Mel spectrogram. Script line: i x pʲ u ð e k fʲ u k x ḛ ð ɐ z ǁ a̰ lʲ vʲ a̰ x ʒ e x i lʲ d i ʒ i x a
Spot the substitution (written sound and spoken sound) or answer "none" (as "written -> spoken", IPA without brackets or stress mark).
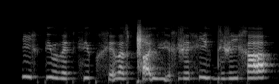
none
